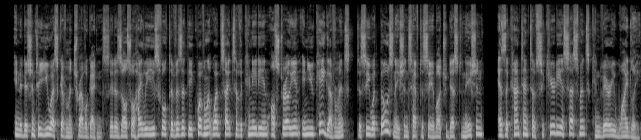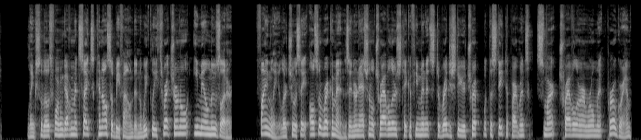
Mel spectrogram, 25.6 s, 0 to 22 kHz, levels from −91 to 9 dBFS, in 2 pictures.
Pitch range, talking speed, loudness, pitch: 135-180 Hz, 195 wpm, -22 LUFS, 160 Hz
